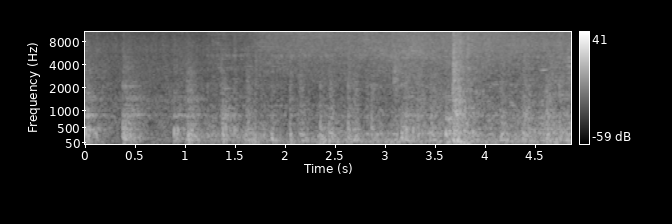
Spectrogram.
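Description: Steam train from the game Metro Exodus rolling along, a steady mid-level rumble and hiss with faint rhythmic clanks and a brief louder hissing burst near the end, no voices.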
